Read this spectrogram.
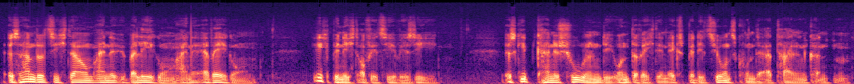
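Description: Very deep, gravelly, imperious expedition leader. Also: male voice, animated, heavily acted. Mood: stern, lecturing. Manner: deliberate, lecturing, condescending. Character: imperious, self-taught expedition leader, condescending and exacting. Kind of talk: German radio drama acting.

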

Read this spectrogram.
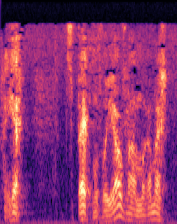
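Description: A man's voice: low voice, expressive, normal speed, darkish tone, breathy edge, full character voice. An actor playing a hesitant, apologetic male visitor to a detective in a 1960s Dutch radio drama. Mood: uneasy, apologetic. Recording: dull, muffled 1960s radio recording.

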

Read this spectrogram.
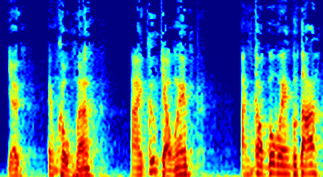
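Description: A man playing an exasperated husband in an audio story, hurried and prone to stammer. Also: on the low side, a little mellow, breathy edge. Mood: angry scolding. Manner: irritable, scolding, hurried, stammering. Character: exasperated husband of a crazed wife, scolding, apologetic. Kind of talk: audio ghost story acting.

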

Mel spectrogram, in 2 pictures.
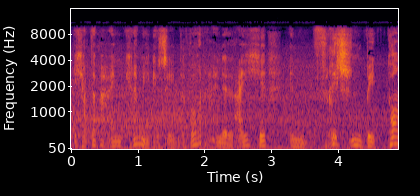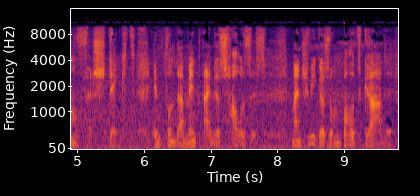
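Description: Indignant neighbour, pompous, blustering, lowish but animated, comic radio drama, background noise. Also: male voice, measured pace. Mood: scheming, blustering. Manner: blustering, hesitant trailing phrases. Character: indignant, pompous male neighbourhood busybody, bumbling and lecherous. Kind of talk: comic radio play acting.

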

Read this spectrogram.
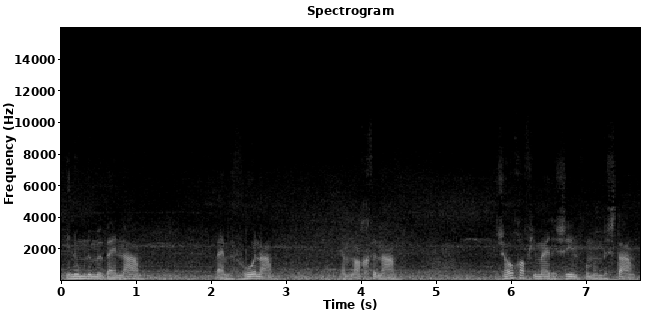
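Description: A man's voice: lowish voice, a little slow, pauses often, very noisy, close to an everyday voice. An actor playing an earnest, doubting young man in a radio soap, speaking in a hesitant, sentimental way. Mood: tender, hesitant.

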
